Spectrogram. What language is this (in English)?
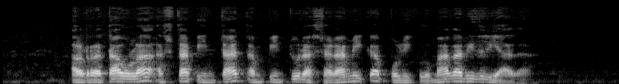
Catalan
